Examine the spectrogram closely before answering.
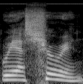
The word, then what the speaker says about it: reassuring: A little bit more sh in the middle. Reassuring.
